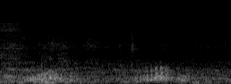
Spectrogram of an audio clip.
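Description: Low, soft cooing from a large bucket-coloured male pigeon among fancy breeding pigeons, two rounded coo phrases about a second apart, close and fairly quiet with faint background murmur.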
